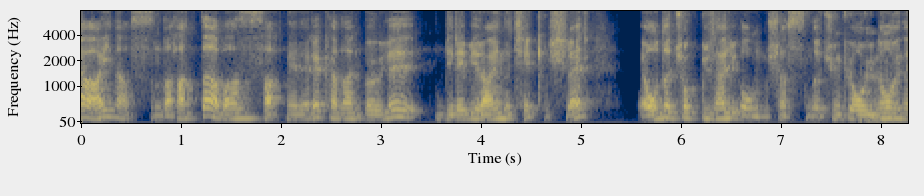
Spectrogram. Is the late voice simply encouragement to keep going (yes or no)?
yes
